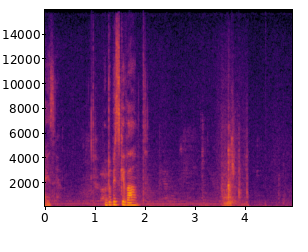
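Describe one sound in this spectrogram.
A young woman speaks calmly into a telephone.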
